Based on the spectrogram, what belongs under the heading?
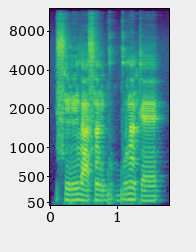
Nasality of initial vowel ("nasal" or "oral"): nasal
